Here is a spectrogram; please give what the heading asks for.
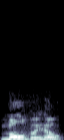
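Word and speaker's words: Mulvihill: hill mville hill that's that's how I would pronounce it mulvahill I'm I'm sorry Trish for butchering your name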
